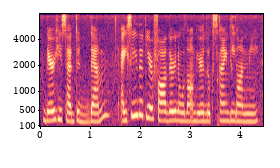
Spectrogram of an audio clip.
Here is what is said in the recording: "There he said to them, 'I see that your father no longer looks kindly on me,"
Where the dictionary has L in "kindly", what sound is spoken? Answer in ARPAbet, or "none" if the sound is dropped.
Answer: L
